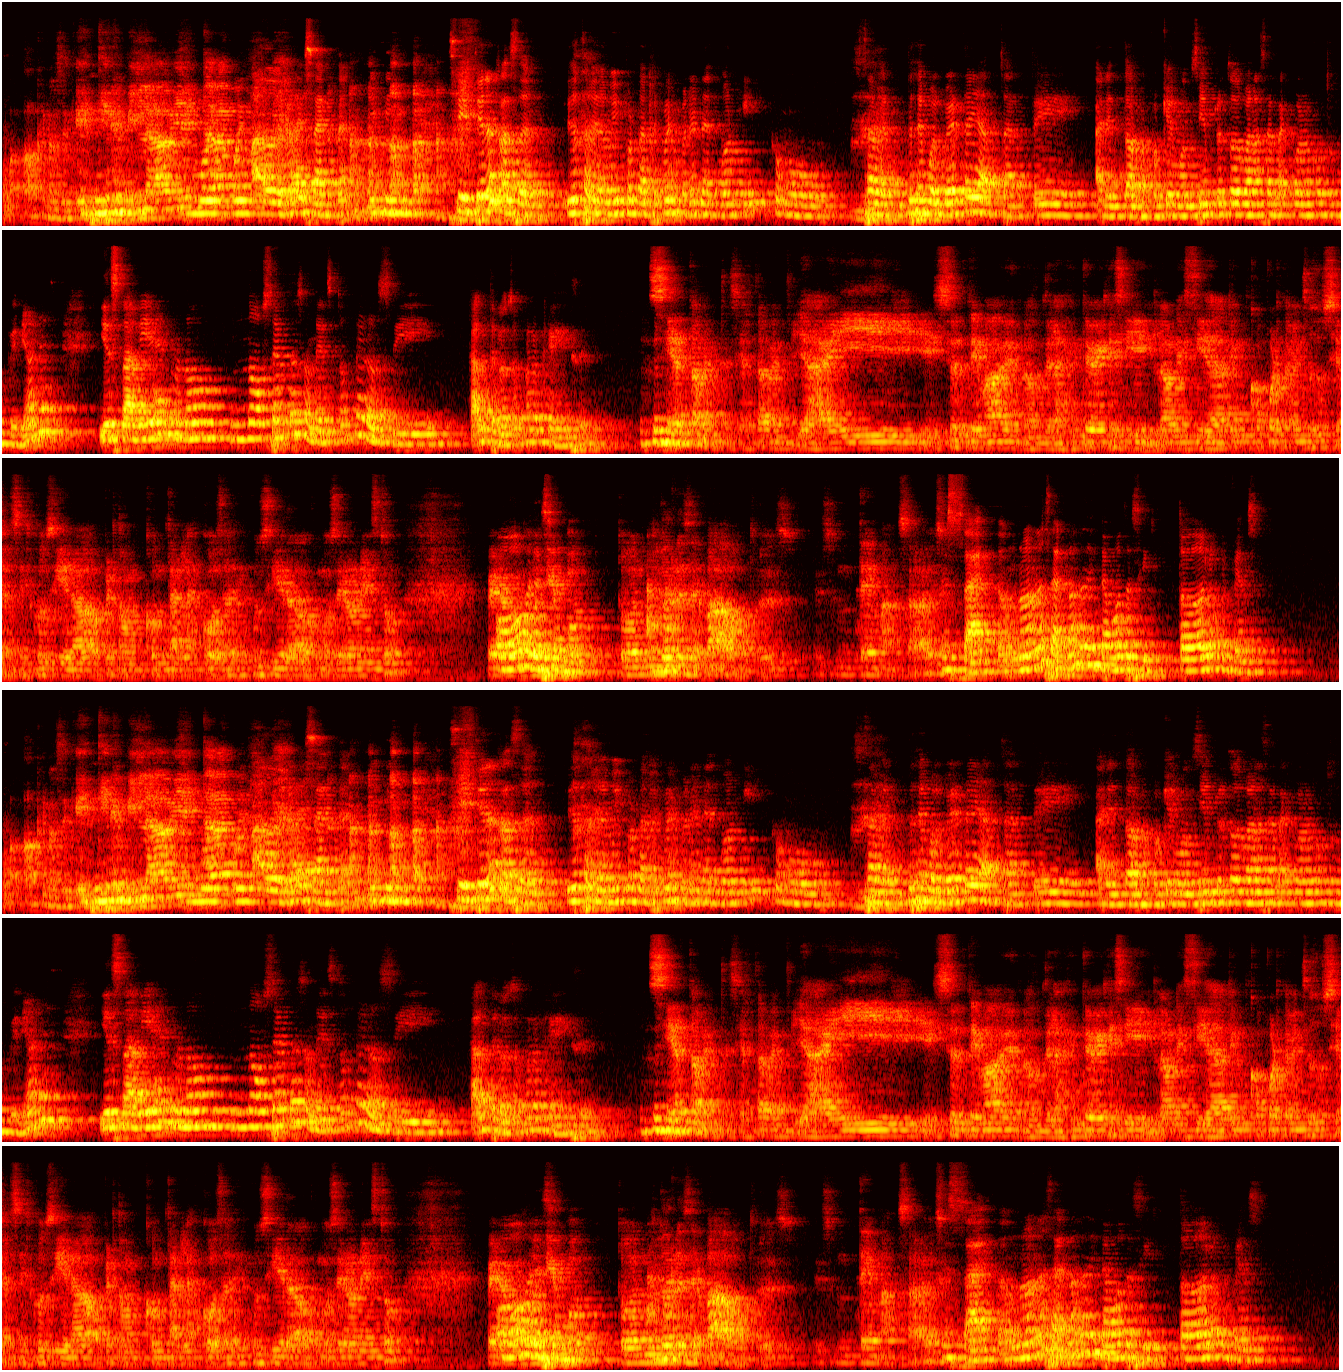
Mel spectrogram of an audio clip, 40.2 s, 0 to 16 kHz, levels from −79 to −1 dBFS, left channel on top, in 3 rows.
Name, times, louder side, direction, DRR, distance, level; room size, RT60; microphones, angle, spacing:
voice 1, 0.0-4.7 5.7-5.9 8.5-8.8 19.9-32.6 32.9-36.2, equal, 10° right, -4 dB, 0.5 m, -28 dB
voice 2, 0.8-1.3 1.8-4.1 4.5-5.4 5.6-8.2 8.6-17.8 18.1-19.3 19.8-20.1 31.7-32.5 33.2-33.5 36.2-38.3 38.5-39.3, left 2 dB, 45° left, 0 dB, 0.4 m, -21 dB
2.5 x 2.4 x 2.3 m, 1.0 s
head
